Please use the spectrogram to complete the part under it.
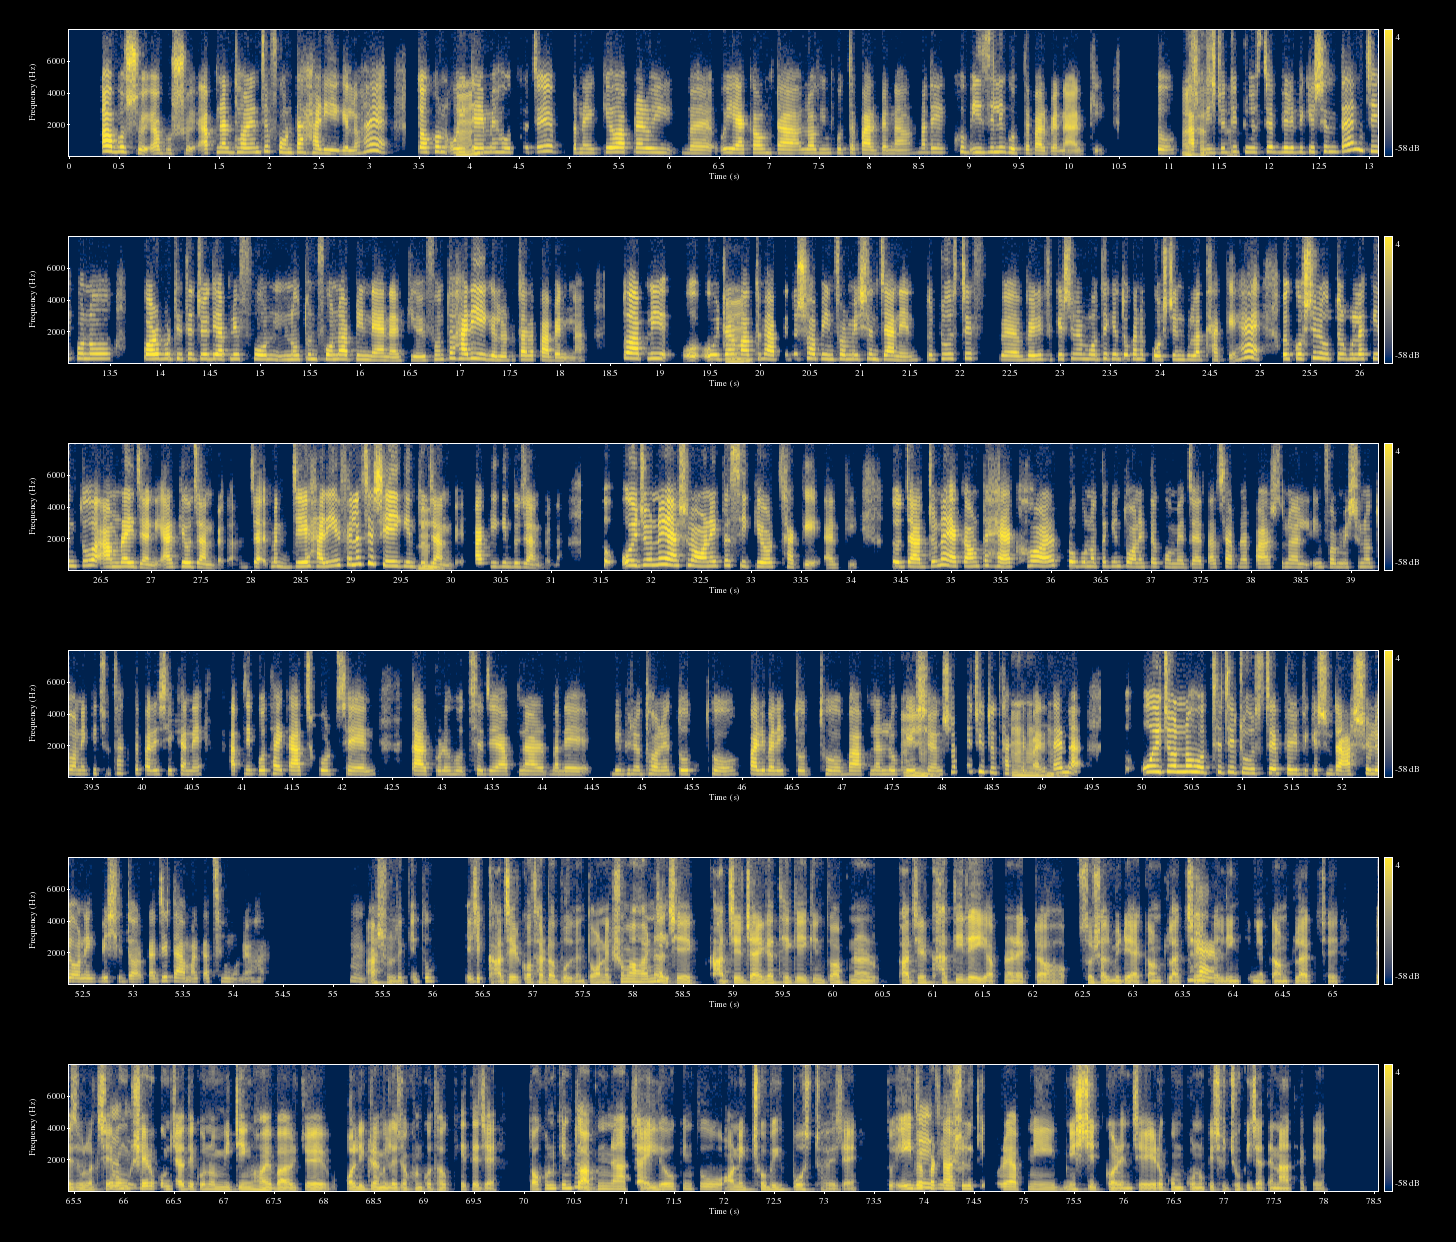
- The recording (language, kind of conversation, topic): Bengali, podcast, অনলাইনে ব্যক্তিগত তথ্য শেয়ার করার তোমার সীমা কোথায়?
- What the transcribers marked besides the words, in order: in English: "account"; in English: "easily"; in English: "two step verification"; in English: "information"; in English: "two step"; in English: "verification"; in English: "question"; in English: "question"; in English: "secure"; in English: "account"; in English: "hack"; in English: "personal information"; in English: "location"; in English: "two step verification"; in English: "social media account"; in English: "কলিগ"; in English: "post"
